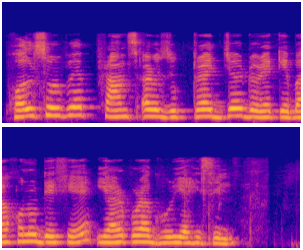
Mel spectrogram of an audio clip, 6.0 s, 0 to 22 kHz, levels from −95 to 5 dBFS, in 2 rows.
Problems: background sounds at intervals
